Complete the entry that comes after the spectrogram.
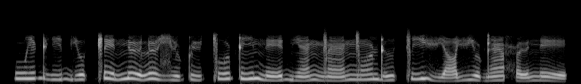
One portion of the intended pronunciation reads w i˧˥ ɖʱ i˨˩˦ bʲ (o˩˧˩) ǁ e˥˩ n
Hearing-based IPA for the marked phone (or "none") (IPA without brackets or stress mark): o˩˧˩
